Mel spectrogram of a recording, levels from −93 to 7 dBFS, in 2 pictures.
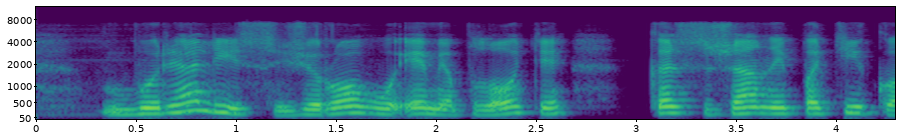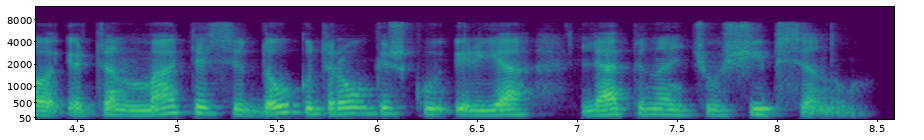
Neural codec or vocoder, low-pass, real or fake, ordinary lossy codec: none; 7.2 kHz; real; Opus, 64 kbps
